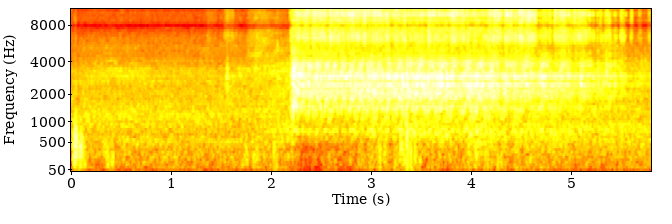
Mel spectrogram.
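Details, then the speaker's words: Detroit Series 60 515 hp truck engine: harsh, hissing scrape with a quick fluttering pulse as the belt rubs on the worn belt tensioner, which spins with the alternator and AC drive: worn belt tensioner bearing. "I do hear a massive sound a sound that scares me I think it should scare anyone because the whole belt is rubbing against this and this is spinning along the way with the alternator"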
